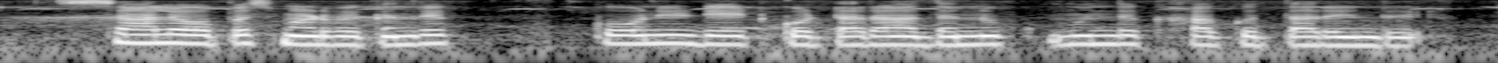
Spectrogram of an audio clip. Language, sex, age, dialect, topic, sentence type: Kannada, female, 31-35, Central, banking, question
